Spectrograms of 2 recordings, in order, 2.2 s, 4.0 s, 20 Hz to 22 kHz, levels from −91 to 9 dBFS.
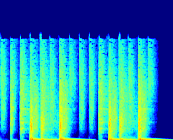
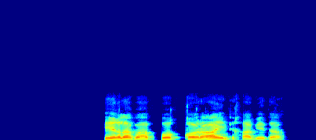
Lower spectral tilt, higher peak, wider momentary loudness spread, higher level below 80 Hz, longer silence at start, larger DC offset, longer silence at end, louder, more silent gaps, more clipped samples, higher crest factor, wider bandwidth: second, -2.5 dB/octave vs -7.5 dB/octave; about the same, -2 dBFS vs -4 dBFS; second, 4 LU vs 10 LU; first, -30 dBFS vs -70 dBFS; second, 0 s vs 1.3 s; neither; second, 0 s vs 0.4 s; about the same, -20 LUFS vs -20 LUFS; neither; neither; about the same, 20 dB vs 18 dB; first, 17 kHz vs 5.8 kHz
